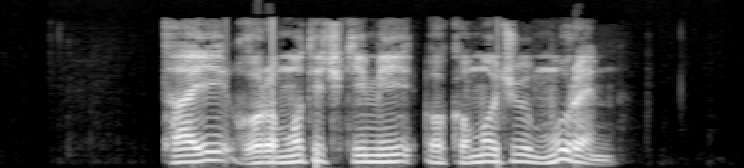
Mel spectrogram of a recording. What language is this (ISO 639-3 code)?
lzz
